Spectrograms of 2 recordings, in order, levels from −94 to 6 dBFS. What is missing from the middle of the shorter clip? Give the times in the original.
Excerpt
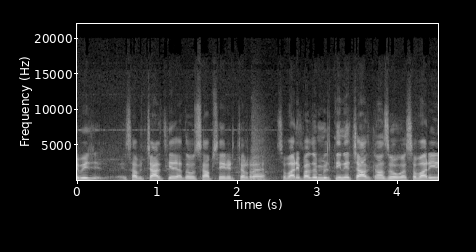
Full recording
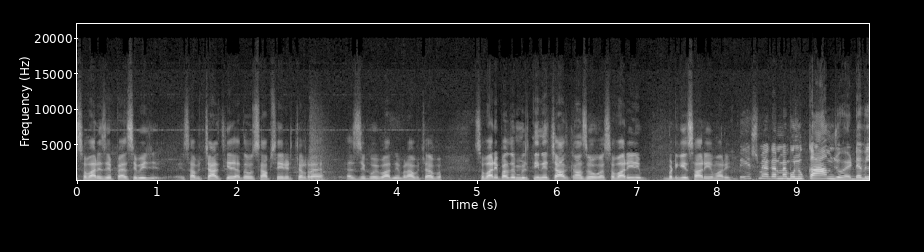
0:03.2-0:04.9

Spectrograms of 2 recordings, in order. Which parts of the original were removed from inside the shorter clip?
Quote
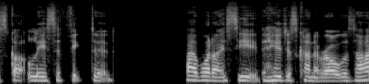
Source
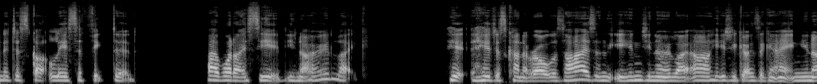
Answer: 0:02.8-0:04.7

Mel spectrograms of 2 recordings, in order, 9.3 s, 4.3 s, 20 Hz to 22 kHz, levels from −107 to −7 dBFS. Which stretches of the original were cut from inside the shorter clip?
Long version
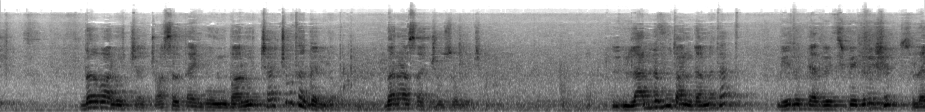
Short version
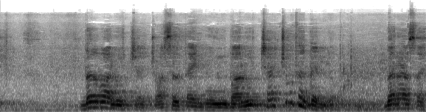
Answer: none

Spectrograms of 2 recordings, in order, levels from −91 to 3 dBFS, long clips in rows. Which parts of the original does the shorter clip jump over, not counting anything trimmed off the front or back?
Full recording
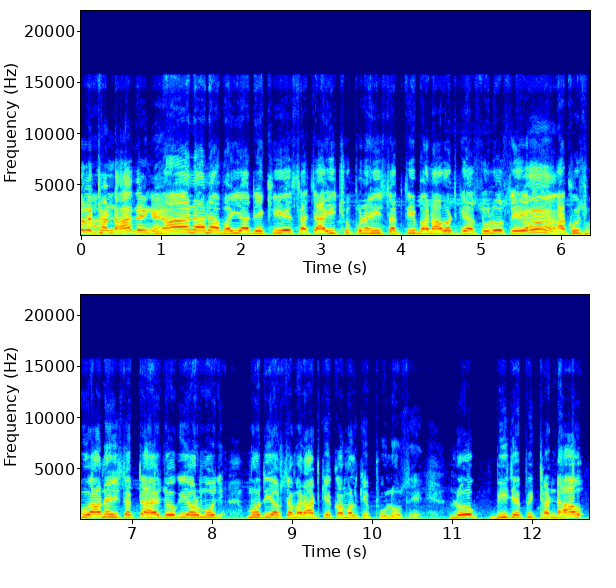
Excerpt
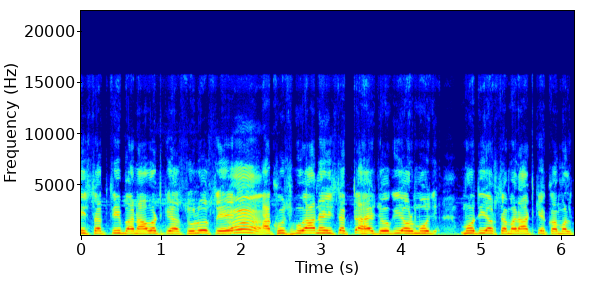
none

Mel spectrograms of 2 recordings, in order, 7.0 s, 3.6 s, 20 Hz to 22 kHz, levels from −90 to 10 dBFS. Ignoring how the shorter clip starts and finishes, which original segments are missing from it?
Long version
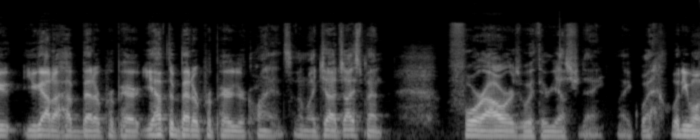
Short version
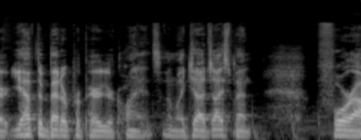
none

